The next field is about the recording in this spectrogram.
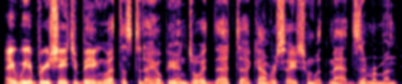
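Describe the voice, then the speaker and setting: A man's voice: lowish voice, steady tone, fast, a little hiss or hum. A man hosting a sports podcast and putting questions to a guest in a conversational way. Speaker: podcast host and interviewer.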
